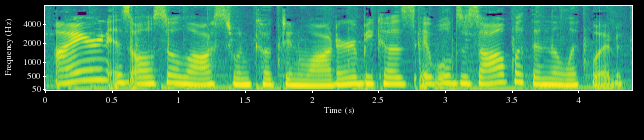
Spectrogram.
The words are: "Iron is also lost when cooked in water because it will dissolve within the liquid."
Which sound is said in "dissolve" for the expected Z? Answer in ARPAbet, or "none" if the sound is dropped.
Z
